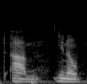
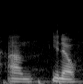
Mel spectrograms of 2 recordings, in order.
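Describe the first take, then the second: No difference in how they are said.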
